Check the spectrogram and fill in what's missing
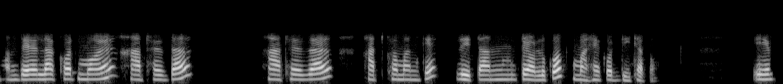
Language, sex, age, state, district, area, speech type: Assamese, female, 30-45, Assam, Sivasagar, rural, conversation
